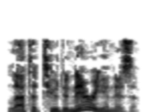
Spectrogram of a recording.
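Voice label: "latitudinarianism", British English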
